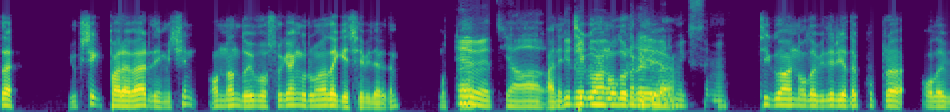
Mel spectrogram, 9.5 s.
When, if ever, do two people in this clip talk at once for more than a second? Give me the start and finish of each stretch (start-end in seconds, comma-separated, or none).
5.4-6.8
